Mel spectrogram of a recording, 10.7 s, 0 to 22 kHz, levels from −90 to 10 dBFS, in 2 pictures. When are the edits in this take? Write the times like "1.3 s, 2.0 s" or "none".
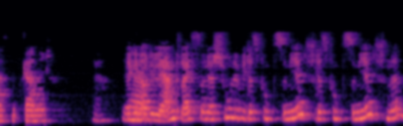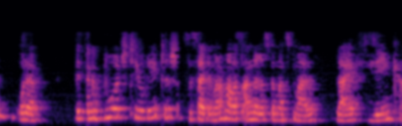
2.4 s, 4.2 s, 6.5 s, 7.7 s, 9.3 s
